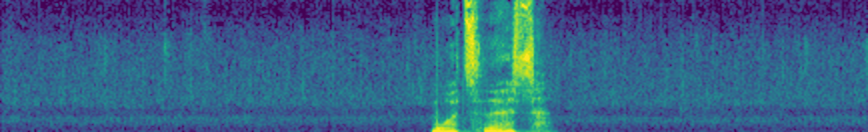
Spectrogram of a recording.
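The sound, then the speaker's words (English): Heavy rain pours outside as a steady, soft hiss of dense drops throughout, broken briefly midway by a voice asking a short question. “You know it's pouring, right? Shouldn't you be inside?”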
